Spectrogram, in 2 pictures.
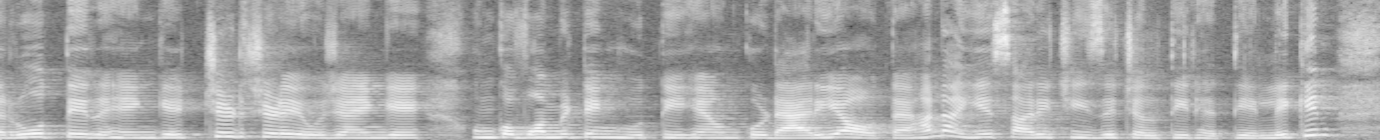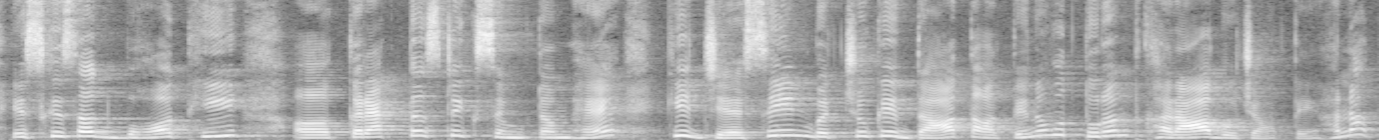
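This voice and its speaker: A woman with a high voice, teaching a lesson in a lively, animated way. She acts out a child's pleading demands and keeps checking that her listeners follow, slipping English terms in as she explains. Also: moderate pace. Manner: mixes English terms into Hindi, asks "है ना?" often. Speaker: homeopathy teacher. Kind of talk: explanatory lecture.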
